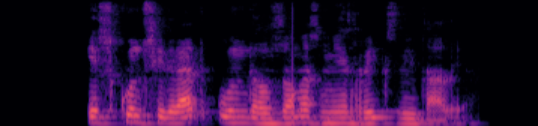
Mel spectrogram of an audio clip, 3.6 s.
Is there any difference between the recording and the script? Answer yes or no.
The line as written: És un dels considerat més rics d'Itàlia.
yes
